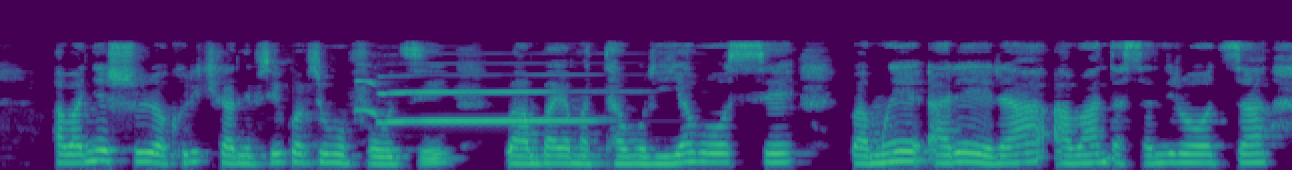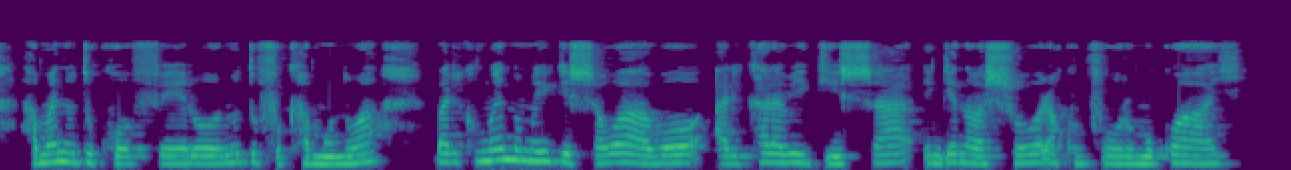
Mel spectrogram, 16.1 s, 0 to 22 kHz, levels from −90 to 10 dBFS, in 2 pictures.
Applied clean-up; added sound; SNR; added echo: classical method Wiener filter.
